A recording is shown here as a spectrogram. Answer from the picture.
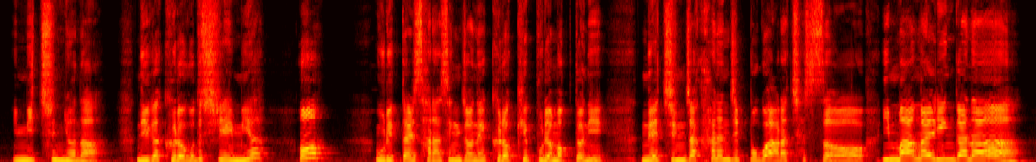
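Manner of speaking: loud, high screaming abuse; furious yelling. Acted. Grieving mother screaming at the in-law at the funeral. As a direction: scream at her with all your rage.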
